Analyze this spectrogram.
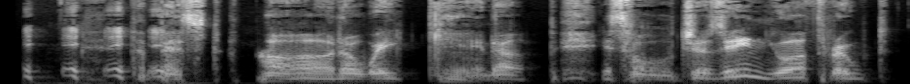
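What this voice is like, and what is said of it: Harsh, throat-straining character voice. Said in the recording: “you're going to need a lozenge after doing that voice again.”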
